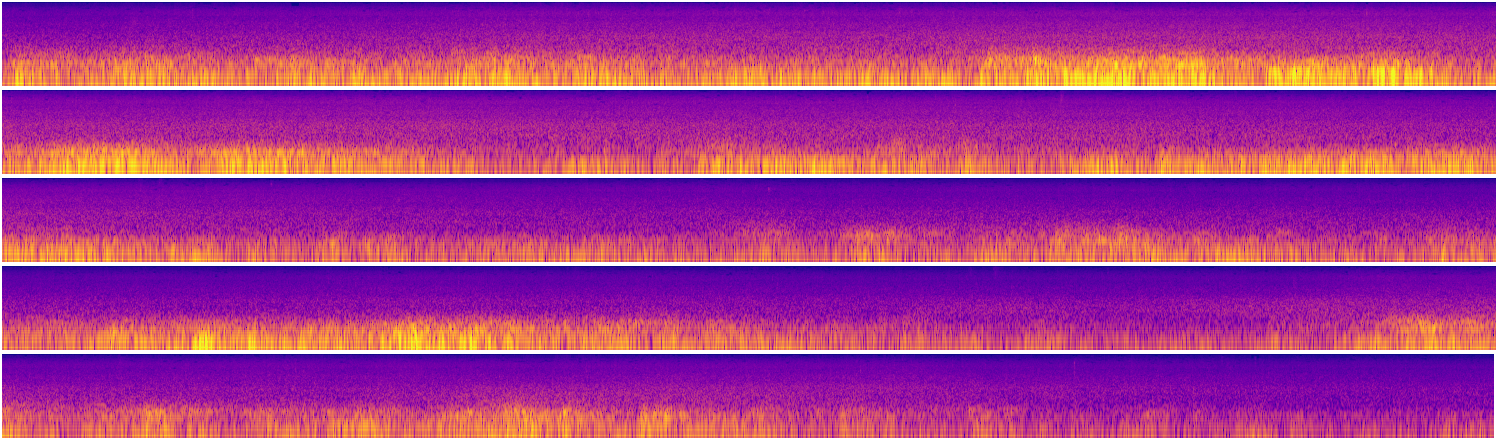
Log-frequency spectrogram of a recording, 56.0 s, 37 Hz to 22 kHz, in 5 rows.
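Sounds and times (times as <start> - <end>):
low rolling thunder: 0.0 - 14.3, 27.8 - 40.7, 43.6 - 52.6.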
